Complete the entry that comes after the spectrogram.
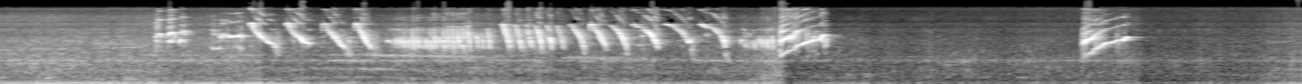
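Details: Juvenile canary learning to sing, played to stimulate other birds: a dense run of rapid falling whistled notes for several seconds, then near silence with one lone upward-sweeping note, low hum underneath.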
